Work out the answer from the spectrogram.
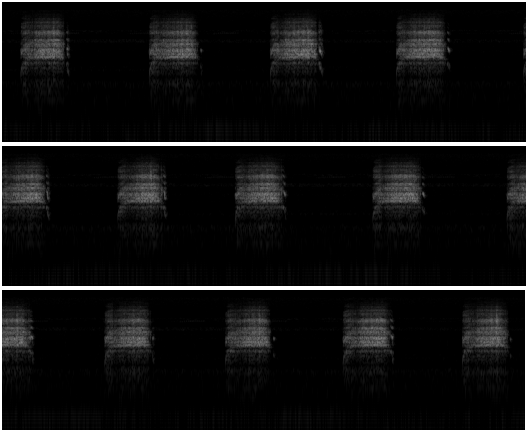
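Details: Wild barn owl in Florida seen on a nest camera, the female alert; a long regular series of twelve short, harsh, hissing screeches at about one per second over a quiet hum.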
